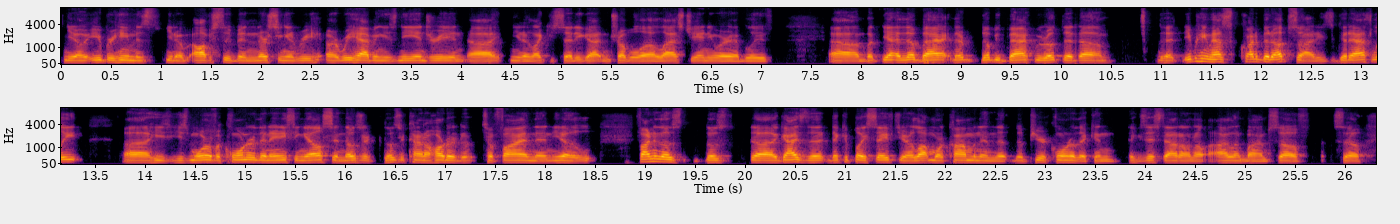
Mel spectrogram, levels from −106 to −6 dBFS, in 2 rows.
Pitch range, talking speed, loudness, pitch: 105-125 Hz, 255 wpm, -29 LUFS, 115 Hz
